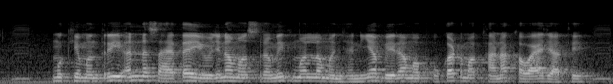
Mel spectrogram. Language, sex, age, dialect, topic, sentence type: Chhattisgarhi, male, 25-30, Eastern, agriculture, statement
